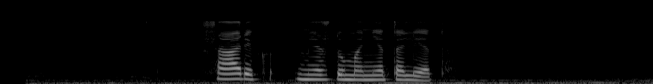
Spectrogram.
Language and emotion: Russian, neutral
